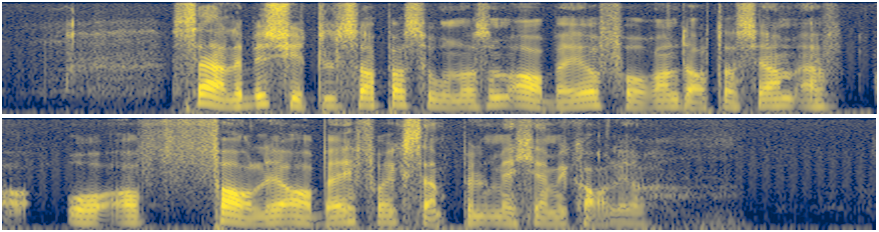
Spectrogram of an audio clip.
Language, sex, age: Norwegian, male, 48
